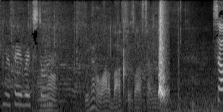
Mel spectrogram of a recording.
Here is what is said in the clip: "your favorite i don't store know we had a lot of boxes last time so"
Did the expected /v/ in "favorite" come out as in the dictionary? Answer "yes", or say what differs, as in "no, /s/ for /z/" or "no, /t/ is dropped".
yes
